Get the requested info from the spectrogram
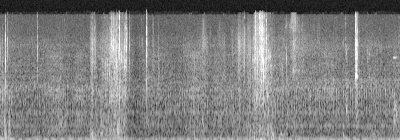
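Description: Quiet open-air ambience with a faint steady low hum and a few brief soft scrapes and clicks: about two seconds in, about five seconds in and once near the end.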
